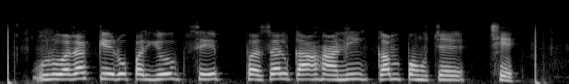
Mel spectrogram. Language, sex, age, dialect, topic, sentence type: Maithili, female, 18-24, Angika, agriculture, statement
